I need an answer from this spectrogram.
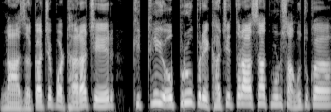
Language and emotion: Goan Konkani, surprised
